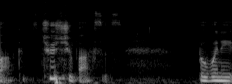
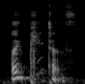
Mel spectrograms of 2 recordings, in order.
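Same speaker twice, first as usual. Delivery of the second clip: a lightly voiced small child, higher; little boy voice; 10 semitones higher than usual. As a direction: say it like a toddler copying his big brother. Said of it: "he said".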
